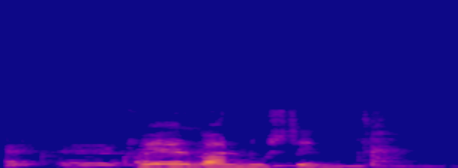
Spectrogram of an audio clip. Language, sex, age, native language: Icelandic, female, 10, Icelandic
